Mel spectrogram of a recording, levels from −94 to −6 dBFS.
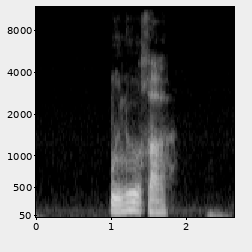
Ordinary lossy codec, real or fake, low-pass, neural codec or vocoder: Opus, 64 kbps; fake; 10.8 kHz; codec, 24 kHz, 3 kbps, HILCodec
